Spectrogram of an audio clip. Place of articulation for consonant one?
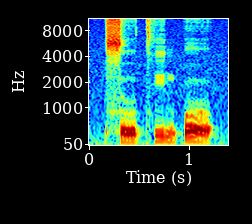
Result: alveolar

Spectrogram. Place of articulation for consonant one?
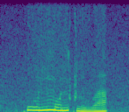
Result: velar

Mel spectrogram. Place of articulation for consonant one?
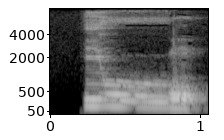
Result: palatal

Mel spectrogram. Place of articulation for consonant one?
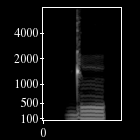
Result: retroflex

